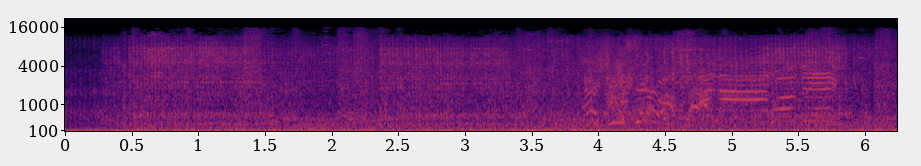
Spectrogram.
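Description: Tank tracks clatter and squeal as the tank rolls.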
